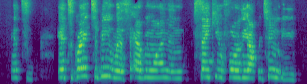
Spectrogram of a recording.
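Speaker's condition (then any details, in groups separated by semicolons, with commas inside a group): Cerebral palsy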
